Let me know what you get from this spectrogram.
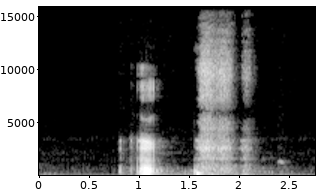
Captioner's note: chuckles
